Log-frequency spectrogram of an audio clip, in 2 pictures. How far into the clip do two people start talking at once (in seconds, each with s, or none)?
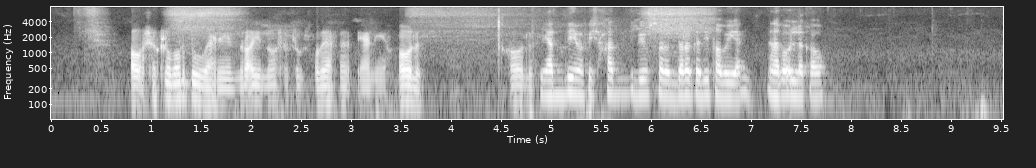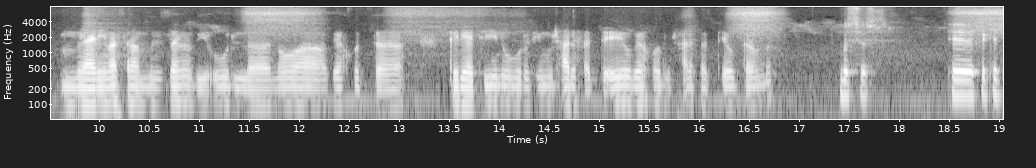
none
